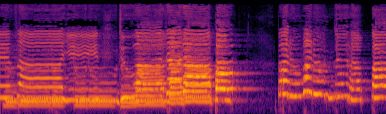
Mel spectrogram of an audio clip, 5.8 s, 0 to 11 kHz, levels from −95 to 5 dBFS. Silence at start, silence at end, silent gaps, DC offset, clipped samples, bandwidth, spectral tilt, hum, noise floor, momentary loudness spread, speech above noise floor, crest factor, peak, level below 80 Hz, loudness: 0 s; 0 s; none; under 0.1%; under 0.1%; 10 kHz; -5 dB/octave; none; -46 dBFS; 12 LU; 28 dB; 18 dB; -2 dBFS; -66 dBFS; -18 LUFS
